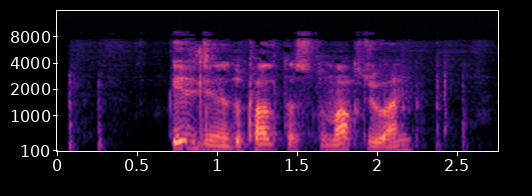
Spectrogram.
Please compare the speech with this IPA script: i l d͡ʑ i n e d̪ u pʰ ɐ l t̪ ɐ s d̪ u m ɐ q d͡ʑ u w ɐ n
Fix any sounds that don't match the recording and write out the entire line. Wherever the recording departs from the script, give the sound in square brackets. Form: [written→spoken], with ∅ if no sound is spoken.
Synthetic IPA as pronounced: i l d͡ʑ i n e d̪ u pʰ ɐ l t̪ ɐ s [d̪→t̪] u m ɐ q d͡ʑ u w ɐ n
